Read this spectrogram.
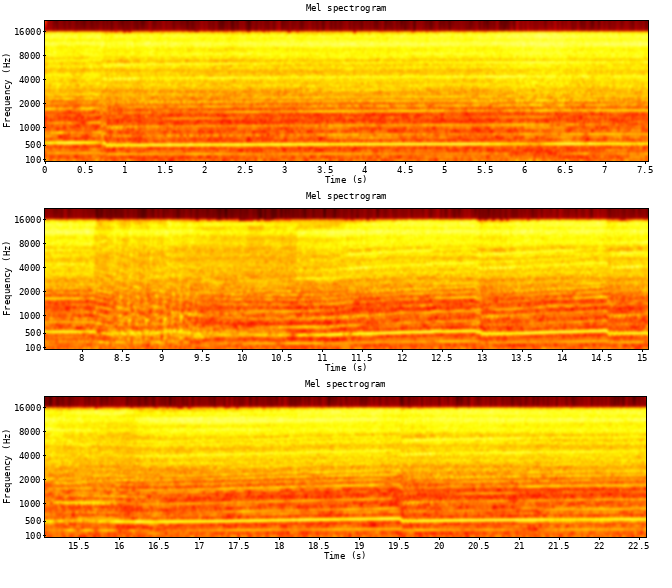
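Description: A racing car engine screams at high revs, dropping sharply each time it shifts up a gear.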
